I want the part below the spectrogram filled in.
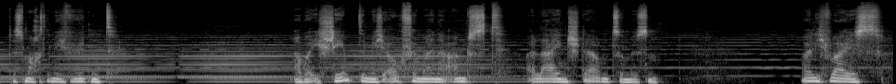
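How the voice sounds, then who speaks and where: Ailing elderly female writer, creaky voice, brooding and blunt, intimate radio monologue over clear music. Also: very deep voice, exaggerated voice. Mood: grave, defiant.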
